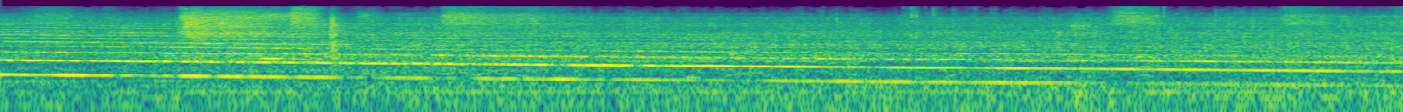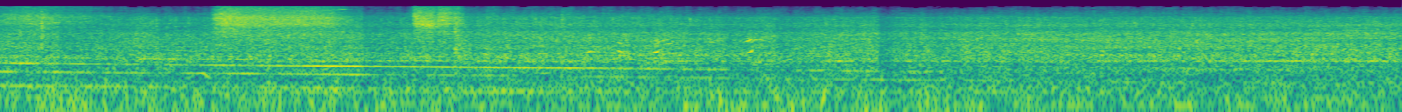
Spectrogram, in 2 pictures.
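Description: A siren wails nearby, its pitch slowly falling.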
